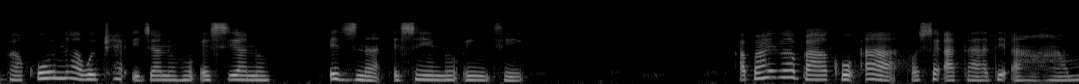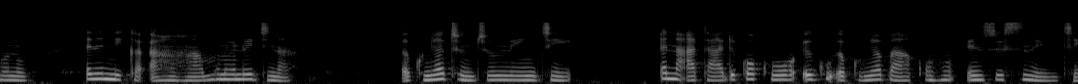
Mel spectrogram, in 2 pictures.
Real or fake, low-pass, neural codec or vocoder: fake; 7.2 kHz; codec, 16 kHz, 0.7 kbps, FocalCodec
